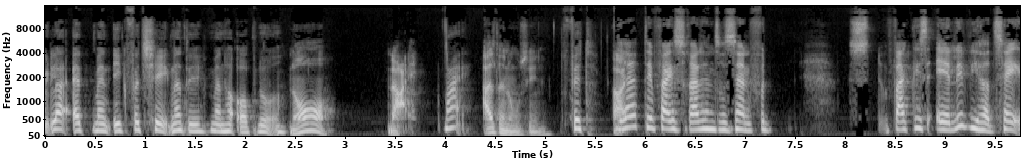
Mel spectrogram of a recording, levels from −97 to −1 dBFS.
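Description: No technical faults can be heard anywhere in the recording. Nothing in the speech points to a problem in how it was captured, processed or delivered.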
